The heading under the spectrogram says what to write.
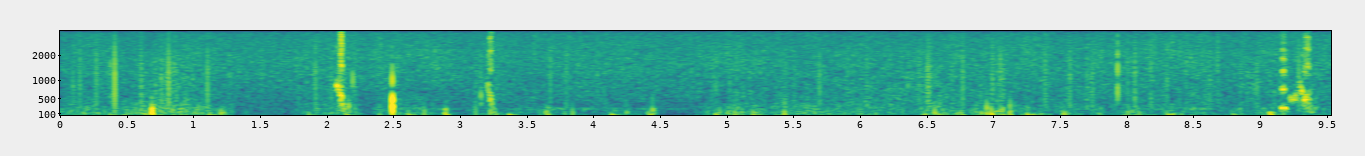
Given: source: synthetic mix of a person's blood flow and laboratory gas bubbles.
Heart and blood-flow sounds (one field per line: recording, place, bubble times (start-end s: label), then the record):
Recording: Doppler ultrasound of blood flow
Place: subclavian vein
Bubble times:
2.05-2.22 s: bubbles
3.19-3.28 s: bubbles
9.13-9.44 s: bubbles
From the record:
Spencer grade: 2 (many but less than half of the cardiac periods contain bubble signals, singularly or in groups)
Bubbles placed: anywhere in the cardiac cycle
